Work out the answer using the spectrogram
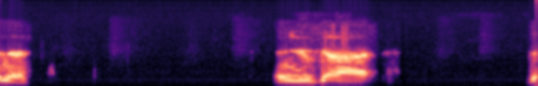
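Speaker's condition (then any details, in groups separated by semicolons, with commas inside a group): Traumatic brain injury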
